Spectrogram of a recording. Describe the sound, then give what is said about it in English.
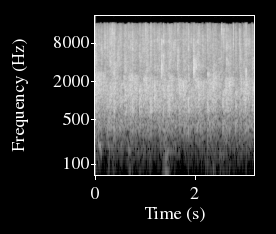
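A crowd at a Third CD Democrats of Wisconsin event applauds its political candidates steadily, many hands clapping in a dense, even patter that holds at a fairly loud level throughout, with no talking over it. “And with that, could we have a round of applause for our candidates, please?”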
